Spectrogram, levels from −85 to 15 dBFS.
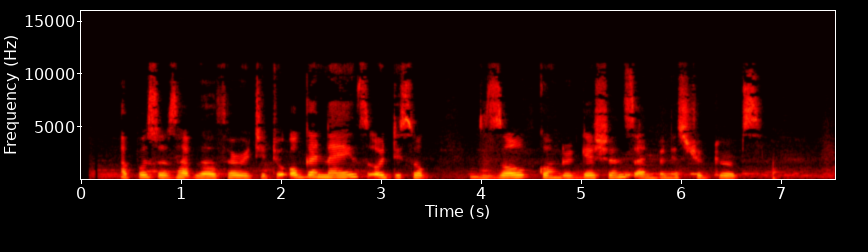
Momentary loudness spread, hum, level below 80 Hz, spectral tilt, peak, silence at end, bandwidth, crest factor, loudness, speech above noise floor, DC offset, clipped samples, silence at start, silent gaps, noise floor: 10 LU; none; -72 dBFS; -5 dB/octave; -10 dBFS; 0.6 s; 11.5 kHz; 16 dB; -27 LUFS; 26 dB; under 0.1%; under 0.1%; 0.25 s; none; -52 dBFS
